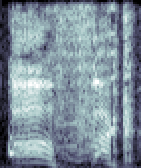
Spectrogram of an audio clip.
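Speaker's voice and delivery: sudden high cry of pain; wounded Maori yells as his leg moves, sharp. Acted. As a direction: blurt it as the leg shifts. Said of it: "he yells".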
